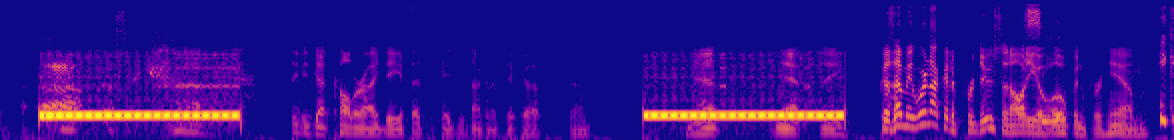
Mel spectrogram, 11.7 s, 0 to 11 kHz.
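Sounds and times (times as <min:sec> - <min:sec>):
telephone dial tone: 0:00.8 - 0:02.4, 0:06.4 - 0:08.5
speech: 0:03.2 - 0:06.0, 0:07.8 - 0:11.7.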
